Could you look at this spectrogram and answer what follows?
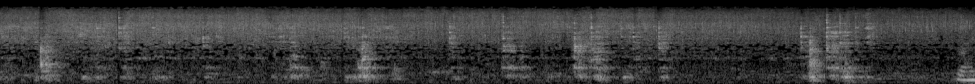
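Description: Chopped onions fry in hot oil for a vegetable pulao, giving a steady close hiss broken by scattered scrapes and taps of a spatula stirring the pan; no one speaks.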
